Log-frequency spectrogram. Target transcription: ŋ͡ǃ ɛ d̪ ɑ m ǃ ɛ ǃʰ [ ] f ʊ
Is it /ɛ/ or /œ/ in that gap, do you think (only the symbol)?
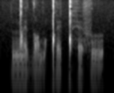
ɛ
